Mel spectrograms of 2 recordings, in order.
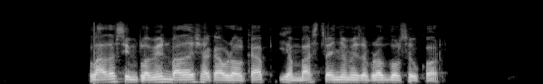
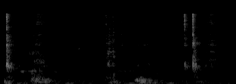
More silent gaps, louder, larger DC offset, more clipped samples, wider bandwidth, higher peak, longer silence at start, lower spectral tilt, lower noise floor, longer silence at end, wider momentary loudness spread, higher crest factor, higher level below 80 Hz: neither; first, -14 LUFS vs -47 LUFS; neither; neither; second, 7.2 kHz vs 11.5 kHz; first, -2 dBFS vs -18 dBFS; first, 0.9 s vs 0.05 s; first, -7 dB/octave vs -1 dB/octave; first, -89 dBFS vs -70 dBFS; first, 1.05 s vs 0.15 s; second, 5 LU vs 17 LU; second, 14 dB vs 32 dB; first, -52 dBFS vs -68 dBFS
